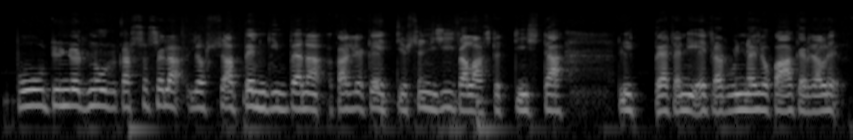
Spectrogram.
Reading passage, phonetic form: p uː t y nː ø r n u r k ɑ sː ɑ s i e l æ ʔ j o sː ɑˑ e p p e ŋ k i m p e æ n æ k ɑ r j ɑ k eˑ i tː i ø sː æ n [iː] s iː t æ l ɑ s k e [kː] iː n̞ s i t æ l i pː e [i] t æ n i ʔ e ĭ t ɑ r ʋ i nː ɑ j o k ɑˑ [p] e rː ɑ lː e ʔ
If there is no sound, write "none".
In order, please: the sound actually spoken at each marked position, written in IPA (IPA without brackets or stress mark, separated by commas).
i, tː, æ, k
